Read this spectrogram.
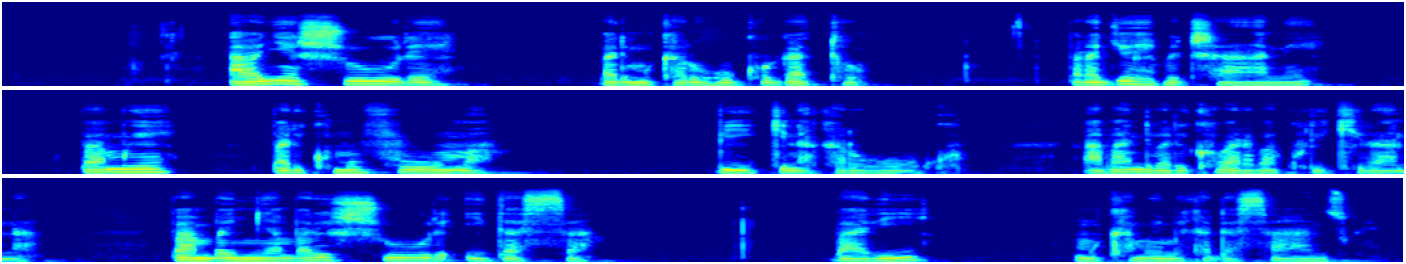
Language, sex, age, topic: Rundi, male, 25-35, education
